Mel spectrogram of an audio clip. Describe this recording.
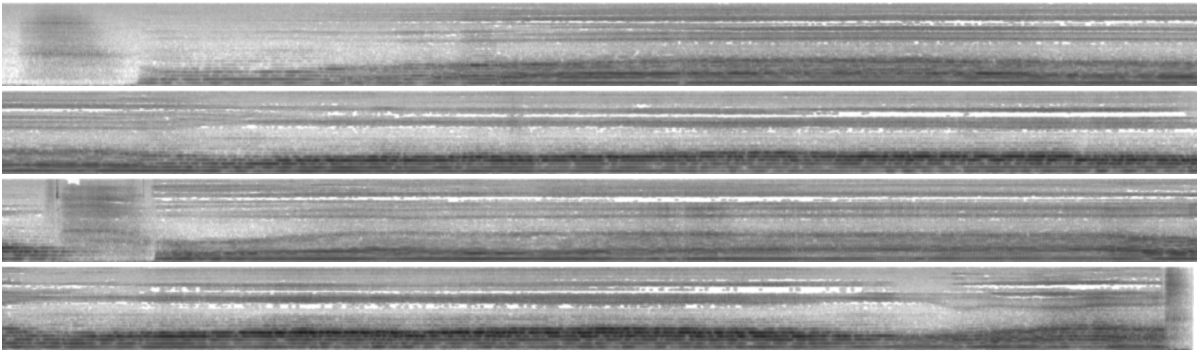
I tried to reach my lowest and highest notes by throat chant techniques.
chant, human, male, overtone, throat, undertone, vocal, voice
